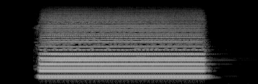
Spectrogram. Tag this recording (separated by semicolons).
air; alberta; big; horn; industrial; loud; oil; rig; traffic; truck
